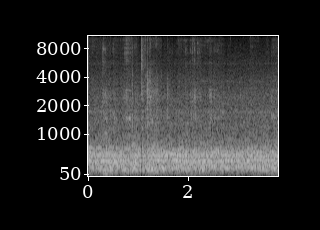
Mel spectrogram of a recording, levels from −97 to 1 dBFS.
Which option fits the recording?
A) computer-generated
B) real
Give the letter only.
B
